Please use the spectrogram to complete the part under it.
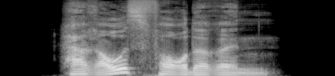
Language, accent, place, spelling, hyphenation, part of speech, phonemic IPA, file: German, Germany, Berlin, Herausforderin, Her‧aus‧for‧der‧in, noun, /heˈʁaʊ̯sˌfɔʁdəʁɪn/, De-Herausforderin.ogg
- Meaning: female equivalent of Herausforderer (“challenger, contender, opponent”)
